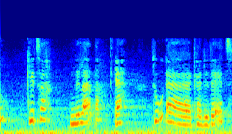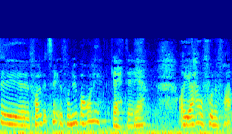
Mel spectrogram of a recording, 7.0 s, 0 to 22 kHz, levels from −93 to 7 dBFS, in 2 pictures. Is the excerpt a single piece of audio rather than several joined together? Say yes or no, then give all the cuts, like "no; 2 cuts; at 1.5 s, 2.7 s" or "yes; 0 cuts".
yes; 0 cuts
